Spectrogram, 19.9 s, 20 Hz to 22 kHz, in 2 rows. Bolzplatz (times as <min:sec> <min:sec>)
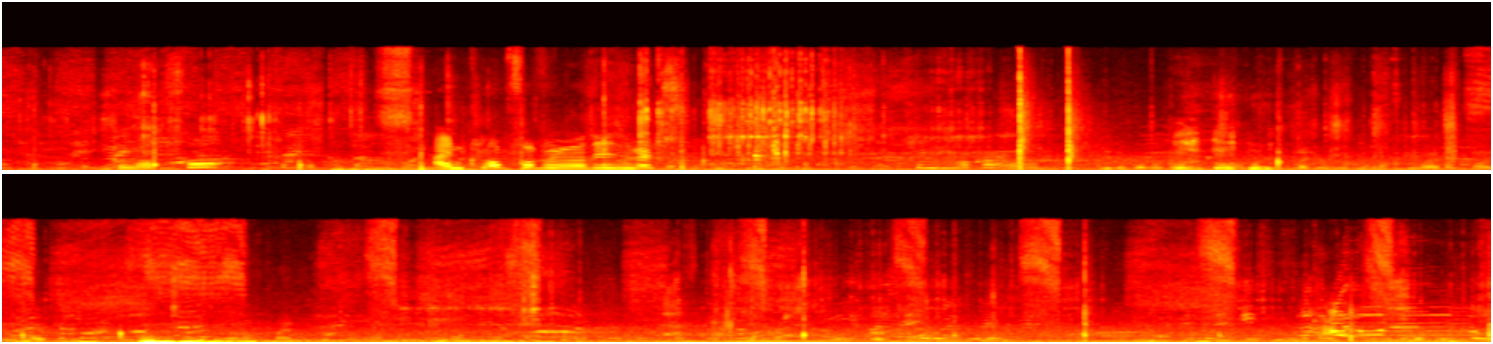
0:10.2 0:13.6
